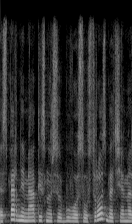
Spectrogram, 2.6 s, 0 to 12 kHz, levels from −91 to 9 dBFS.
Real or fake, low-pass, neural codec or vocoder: real; 10.8 kHz; none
